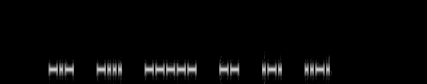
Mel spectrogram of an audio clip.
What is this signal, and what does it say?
Morse code, heard as a keyed tone, about 46 wpm, spaced as for 25 wpm, 700 Hz. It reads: KB0MRF
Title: USA Call Signs - 3x Character Spacing - 45wpm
